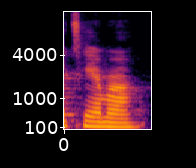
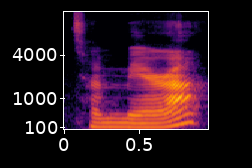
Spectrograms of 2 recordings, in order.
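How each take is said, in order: First: "Tamara" said carefully as TAM-uh-ruh; the corrected "Tamara" with a short a in the first syllable; "Tamara" fixed to TAM-uh-ruh, apologetic; corrected name. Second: "Tamara" said as tuh-MAIR-uh, rising; the slipped "Tamara" with the stress on the second syllable; "Tamara" mispronounced as tuh-MAIR-uh; wrong name. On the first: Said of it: "I'm sorry". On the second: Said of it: "Why do I keep saying Tamara?". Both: Shown as a demonstration.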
